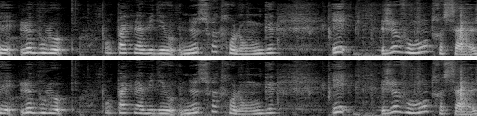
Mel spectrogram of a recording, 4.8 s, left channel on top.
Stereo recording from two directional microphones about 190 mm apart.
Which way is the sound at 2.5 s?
45° left (ahead or behind).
